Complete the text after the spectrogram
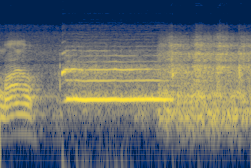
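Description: A steam locomotive whistle blows a steady note.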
